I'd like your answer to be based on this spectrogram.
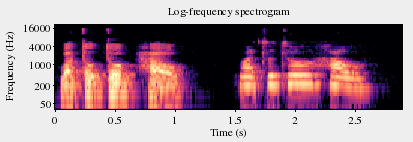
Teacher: So the W in hawa disappears and we get how.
